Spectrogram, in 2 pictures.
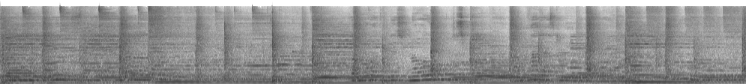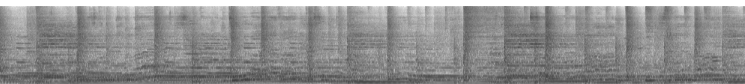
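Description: A vocal group singing an R&B ballad live, backed by a drum kit and low sustained bass notes.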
